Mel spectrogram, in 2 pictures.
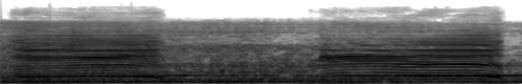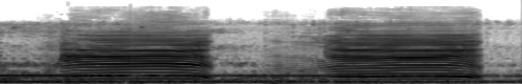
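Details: Cows calling on their way home, four sustained harmonic moos repeated every two to three seconds, each ending with a downward slide, over a constant low engine-like hum.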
